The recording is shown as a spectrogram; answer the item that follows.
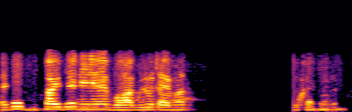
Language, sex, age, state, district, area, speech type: Assamese, male, 30-45, Assam, Biswanath, rural, conversation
